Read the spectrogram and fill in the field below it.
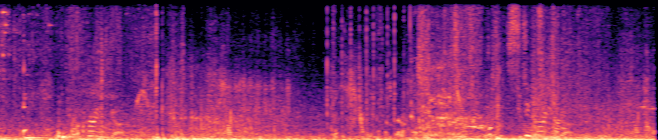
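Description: Confringo spell cast in Hogwarts Legacy, played on hard difficulty during spider fights: loud, dense game combat with booming explosive bursts and crashes, with a player's voice talking over it.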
